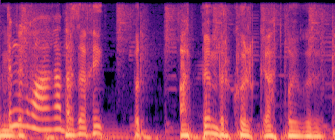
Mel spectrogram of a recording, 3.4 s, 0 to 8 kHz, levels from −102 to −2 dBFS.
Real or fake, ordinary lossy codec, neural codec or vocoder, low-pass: real; none; none; 7.2 kHz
